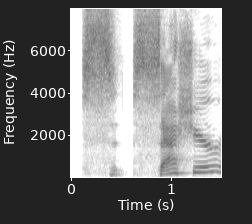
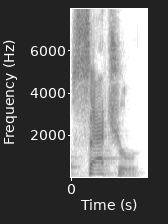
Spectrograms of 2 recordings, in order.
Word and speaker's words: Sacher: National Sacher. Is it sache? It's spelled satcher, but I I know it's not.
